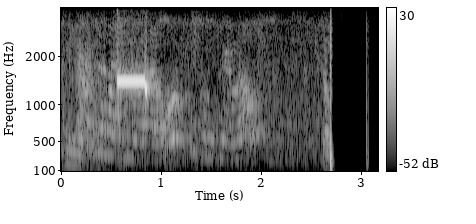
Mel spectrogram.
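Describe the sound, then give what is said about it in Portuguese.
A voicemail beep signals the start of a message: one short, high electronic tone sounds over a talking voice, followed by a sharp click. “Após o sinal, alô? Fale o seu nome e deixe o seu recado.”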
